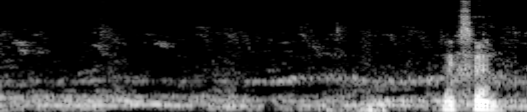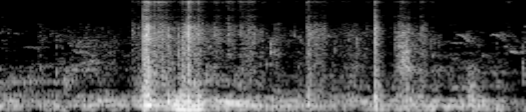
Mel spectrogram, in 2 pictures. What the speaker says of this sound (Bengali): এই যে বেজি কবুতর, পাল্লা করা কবুতরের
